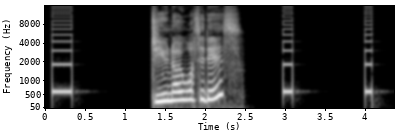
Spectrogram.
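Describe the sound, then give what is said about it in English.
Checkout scanner at a supermarket till beeping as a cashier scans items: three short, pure electronic beeps, one before a person speaks and two after. “It's the sound of the cashier scanning the shop at the till.”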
